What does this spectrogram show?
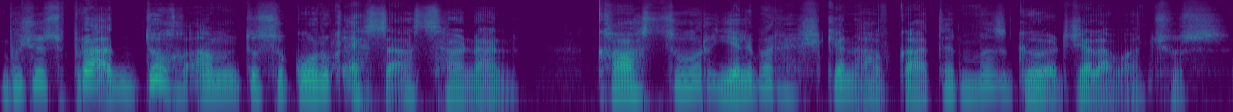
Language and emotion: Kashmiri, sad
